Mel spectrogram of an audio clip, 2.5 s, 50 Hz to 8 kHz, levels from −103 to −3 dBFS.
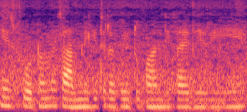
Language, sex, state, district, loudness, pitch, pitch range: Hindi, female, Uttar Pradesh, Jalaun, -19 LUFS, 200 Hz, 195-205 Hz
